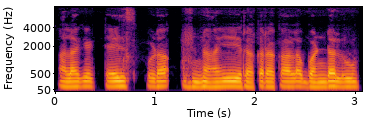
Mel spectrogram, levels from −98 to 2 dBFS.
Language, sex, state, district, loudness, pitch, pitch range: Telugu, male, Andhra Pradesh, Sri Satya Sai, -17 LUFS, 125 Hz, 120-130 Hz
